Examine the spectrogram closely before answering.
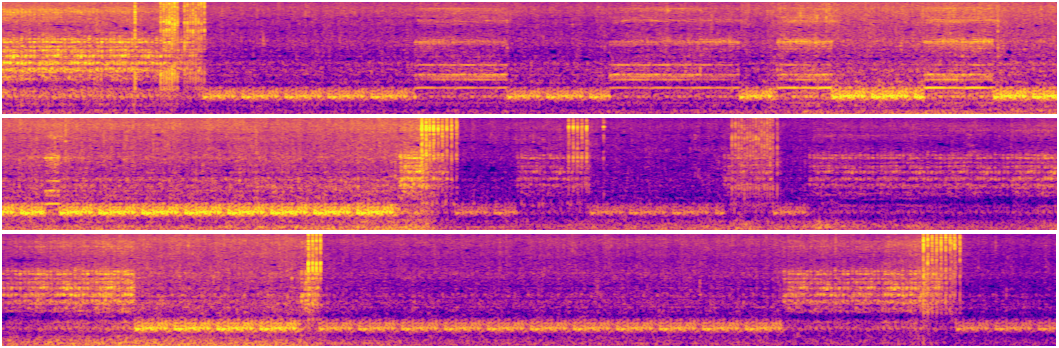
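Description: A small electric toy motor whines and whirs in bursts.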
